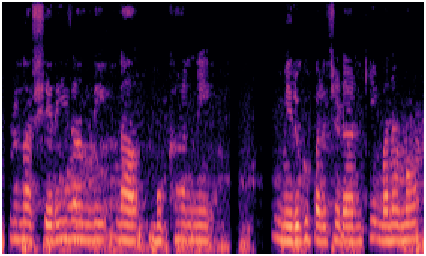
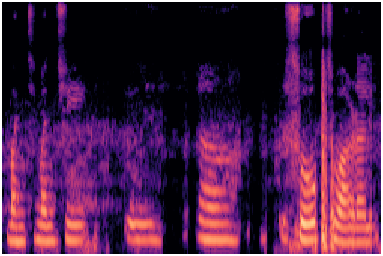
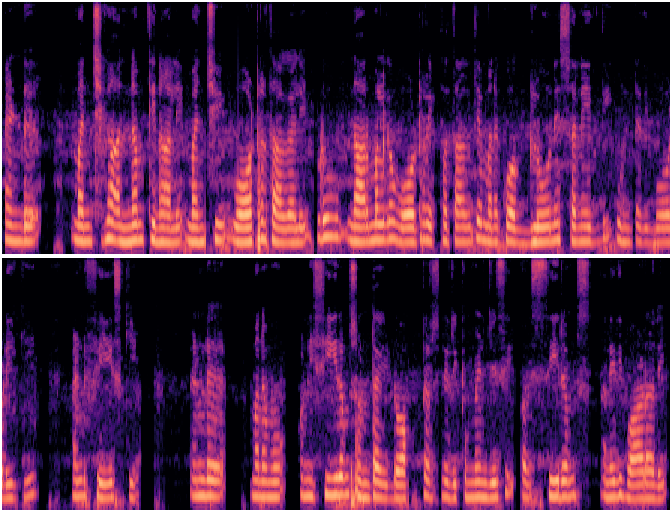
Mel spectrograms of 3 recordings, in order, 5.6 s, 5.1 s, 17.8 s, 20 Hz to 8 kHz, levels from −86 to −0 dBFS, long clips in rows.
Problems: constant background noise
